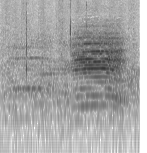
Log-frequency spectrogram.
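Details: Dairy cow lowing during milking: a drawn-out harmonic moo rising in loudness over about a second and a half, preceded by faint background noise and a couple of brief clicks.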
